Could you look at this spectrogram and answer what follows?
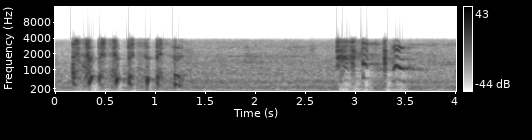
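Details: Two runs of quick, light, voiced cough-like bursts from a young child who just learned to fake cough and is also beginning to walk; voluntary cough.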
